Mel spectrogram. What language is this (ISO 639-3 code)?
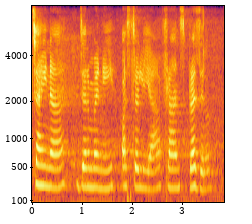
brx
